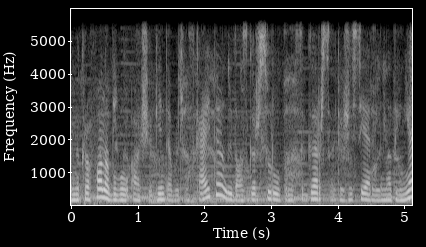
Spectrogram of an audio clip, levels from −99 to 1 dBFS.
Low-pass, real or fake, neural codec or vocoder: 5.4 kHz; real; none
